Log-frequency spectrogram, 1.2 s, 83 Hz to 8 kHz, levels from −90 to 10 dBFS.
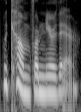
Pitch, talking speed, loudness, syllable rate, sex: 195 Hz, 245 wpm, -15 LUFS, 5.3 syllables/s, female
